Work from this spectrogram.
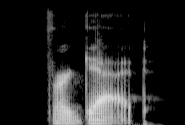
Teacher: Forget with stress on the get syllable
